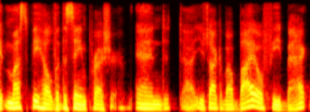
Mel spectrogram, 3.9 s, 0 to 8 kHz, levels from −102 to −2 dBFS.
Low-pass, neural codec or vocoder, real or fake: 7.2 kHz; codec, 16 kHz in and 24 kHz out, 1 kbps, XY-Tokenizer; fake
